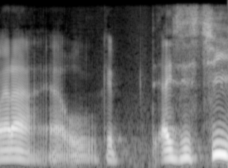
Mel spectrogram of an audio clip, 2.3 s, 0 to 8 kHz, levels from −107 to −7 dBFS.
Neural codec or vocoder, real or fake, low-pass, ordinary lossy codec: codec, 16 kHz, 8 kbps, FunCodec, trained on LibriTTS, 25 frames a second; fake; 7.2 kHz; none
